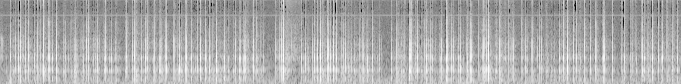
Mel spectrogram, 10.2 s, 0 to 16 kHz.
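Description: Long nails tap the spine of a small, solid paperback manga book, Ousama Game volume 1, which has a glossy paper cover, then tap fast across its glossy back cover. The result is a dense stream of quick, crisp, dry clicks centered around 1.2 kHz with bright edges and almost no ring, broken by brief pauses near 4 and 5.7 seconds.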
